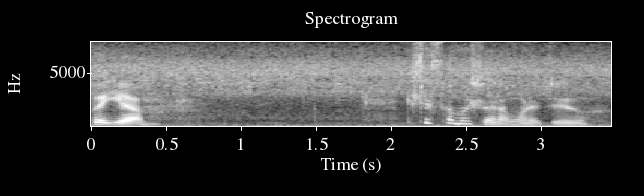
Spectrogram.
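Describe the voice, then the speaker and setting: Soft-spoken with vocal fry, a woman talks at a very fast pace in a fairly low pitch with a dark, mellow tone. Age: 40s. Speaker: vlogger. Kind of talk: casual chat.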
